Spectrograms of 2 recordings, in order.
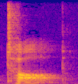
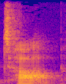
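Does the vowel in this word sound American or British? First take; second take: British; American. First: The vowel is said the British way. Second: The vowel is said the American way. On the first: "which is more of a British association for many people" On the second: "as opposed to top, stop, not for most Americans"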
